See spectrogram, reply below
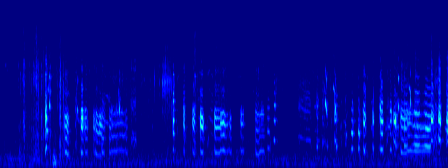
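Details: Roosters and hens on a chicken farm making noise: a busy mix of clucks and squawking calls in irregular bursts, some harmonic and nasal, with quieter gaps between.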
